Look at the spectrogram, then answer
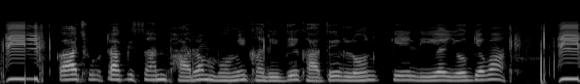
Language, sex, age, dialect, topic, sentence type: Bhojpuri, male, 18-24, Western, agriculture, statement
